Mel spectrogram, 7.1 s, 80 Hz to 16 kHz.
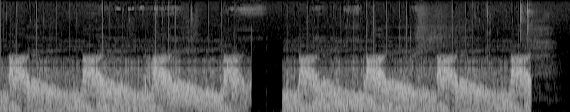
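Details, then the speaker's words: Pulsing whooshing Doppler signal about 60 per minute with steady flow continuing between beats: normal antegrade, low-resistance renal artery flow perfused through both cardiac phases, on abdominal ultrasound Doppler. "también en el caso de la arteria renal nosotros tenemos un flujo anterógrado También necesita ser irrigado durante ambas fases del ciclo cardíaco por lo tanto tiene un flujo de baja resistencia"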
